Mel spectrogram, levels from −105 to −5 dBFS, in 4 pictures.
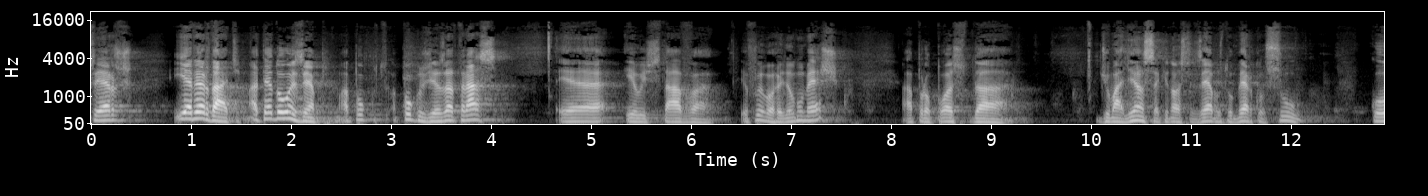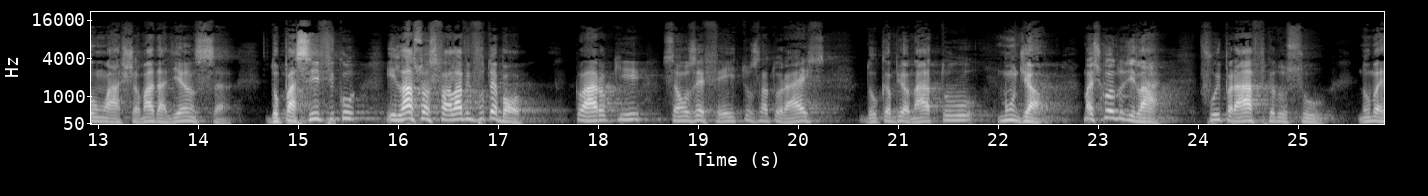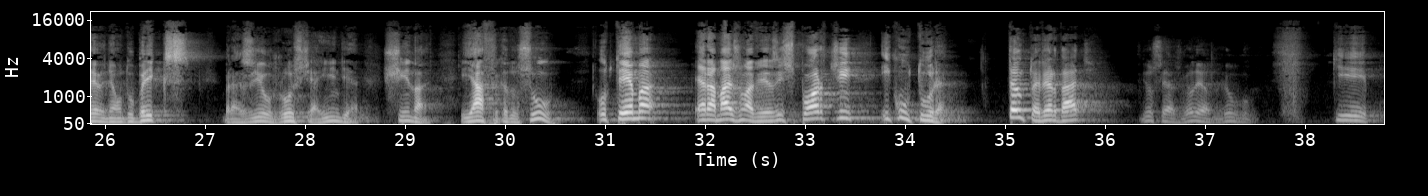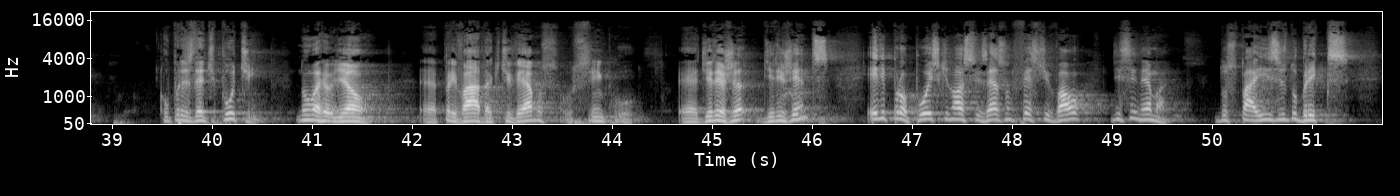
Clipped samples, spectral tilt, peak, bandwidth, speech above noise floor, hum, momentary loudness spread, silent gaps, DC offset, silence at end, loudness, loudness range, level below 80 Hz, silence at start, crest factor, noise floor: under 0.1%; -4 dB/octave; -6 dBFS; 16 kHz; 41 dB; none; 19 LU; none; under 0.1%; 0.3 s; -29 LUFS; 8 LU; -64 dBFS; 0 s; 24 dB; -71 dBFS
